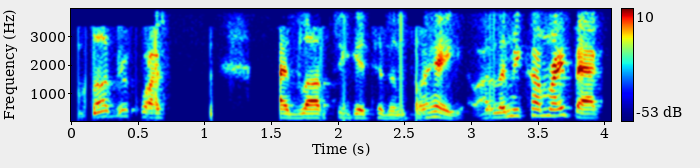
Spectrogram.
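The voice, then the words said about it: Slightly raspy voice. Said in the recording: “I feel a little raspy.”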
